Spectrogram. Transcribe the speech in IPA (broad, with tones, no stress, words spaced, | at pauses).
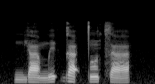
mja˨˩me˦ʔɡa˨ʔ t̪ɔ̃˦t͡sa˨˦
